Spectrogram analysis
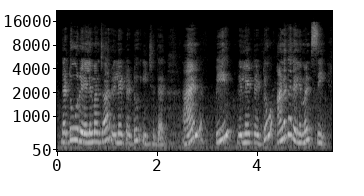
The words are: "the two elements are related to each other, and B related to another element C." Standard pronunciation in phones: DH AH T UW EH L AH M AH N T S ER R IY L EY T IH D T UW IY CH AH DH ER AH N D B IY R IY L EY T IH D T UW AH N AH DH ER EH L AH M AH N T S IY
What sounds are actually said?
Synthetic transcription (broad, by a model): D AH T UW EH L AH M AH N T S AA R IY L EY T IH D T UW IY CH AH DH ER AH N D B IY R IY L EY T IH D T UW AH N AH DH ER EH L AH M AH N T S IY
